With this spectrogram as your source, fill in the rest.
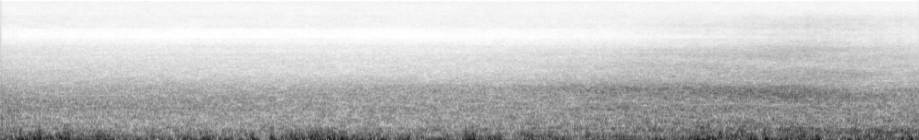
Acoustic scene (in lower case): street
